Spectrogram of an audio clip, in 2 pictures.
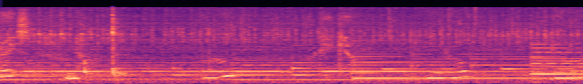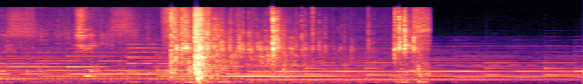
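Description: Background piano music, broken by a few sharp metallic cracks and clinks about six to seven and a half seconds in, the loudest near six seconds: a heated aluminium soda can lifted off the gas burner with tongs and plunged upside down into cold water, where the steam inside condenses and the can is crushed.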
